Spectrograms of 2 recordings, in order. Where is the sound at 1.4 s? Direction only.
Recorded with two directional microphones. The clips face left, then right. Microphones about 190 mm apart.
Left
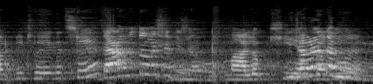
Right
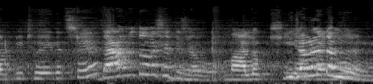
50° right (ahead or behind).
